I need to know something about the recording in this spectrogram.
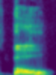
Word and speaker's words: bologna: The correct pronunciation is Bologna. Bologna.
